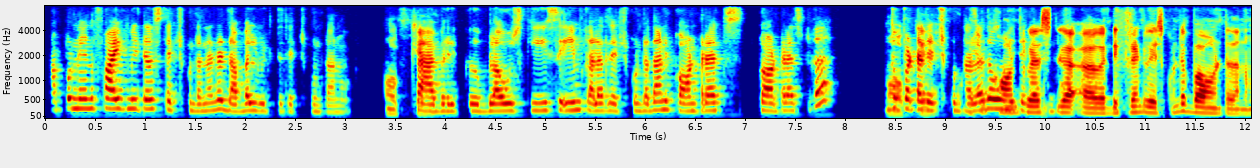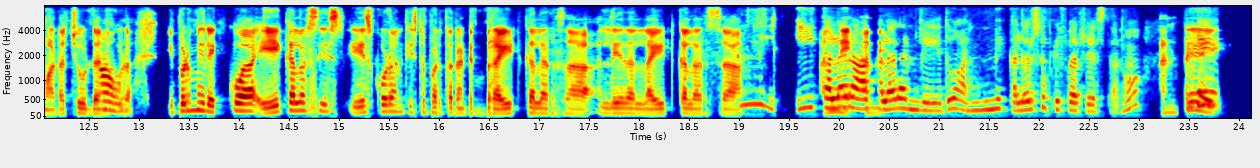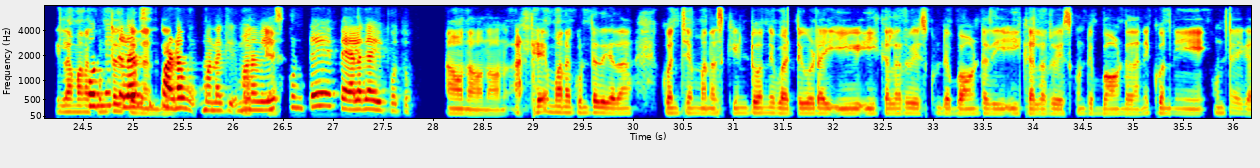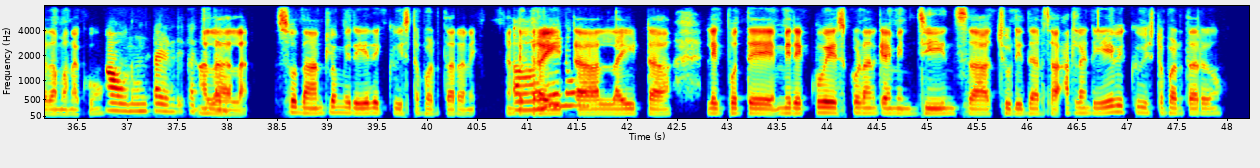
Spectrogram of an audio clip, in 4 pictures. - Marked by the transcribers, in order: in English: "ఫైవ్ మీటర్స్"; tapping; in English: "డబుల్ విడ్త్"; other background noise; in English: "బ్లౌజ్‌కి సేమ్ కలర్"; in English: "కాంట్రాస్ కాంట్రాస్ట్‌గా"; in English: "కాంట్రాస్ట్"; in English: "డిఫరెంట్‌వి"; in English: "కలర్స్"; in English: "బ్రైట్"; in English: "లైట్"; in English: "కలర్"; in English: "కలర్"; in English: "కలర్స్ ప్రిఫర్"; in English: "కలర్స్"; laughing while speaking: "అంటే, మనకుంటది కదా!"; in English: "స్కిన్ టోన్‌ని"; in English: "కలర్"; in English: "కలర్"; in English: "సో"; in English: "ఐ మీన్"
- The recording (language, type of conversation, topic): Telugu, podcast, స్టైల్‌కి ప్రేరణ కోసం మీరు సాధారణంగా ఎక్కడ వెతుకుతారు?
